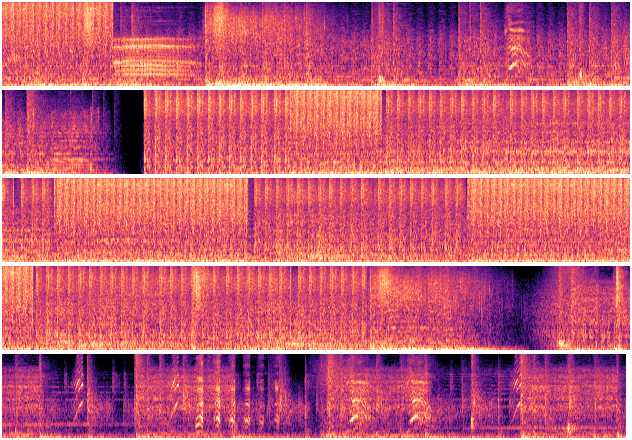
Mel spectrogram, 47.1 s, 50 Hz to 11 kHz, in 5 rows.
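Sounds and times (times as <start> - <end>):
rapid machine-gun fire: 0.0 - 1.7, 11.5 - 34.2
music: 0.0 - 47.0.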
